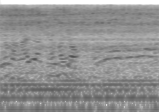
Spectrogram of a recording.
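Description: A boat engine running steadily, a low even hum.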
